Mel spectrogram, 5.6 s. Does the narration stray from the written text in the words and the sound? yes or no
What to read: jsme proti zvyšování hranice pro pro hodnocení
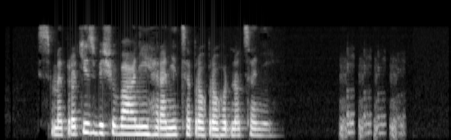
yes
